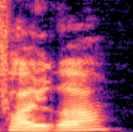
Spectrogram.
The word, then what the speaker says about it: π: 파이가 파이의 정수배 따라서 파이는 발음을 잘해야 되는데 얘는 F 발음이에요 파이 이거는 피 발음이에요 파이 그래서 유상수 파일과 파이 에 그 2분의 파이가 π에 정수 배웠잖아요 거기도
